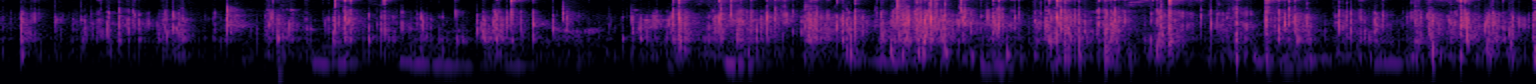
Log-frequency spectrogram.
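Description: A plastic bag full of hard conversation heart candies is tapped and scratched with long nails while the hands tilt it to shift the candies inside. Dense, bright crinkling and crunching rustles run throughout in quick, overlapping bursts, with the small candies rattling against each other under the plastic.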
